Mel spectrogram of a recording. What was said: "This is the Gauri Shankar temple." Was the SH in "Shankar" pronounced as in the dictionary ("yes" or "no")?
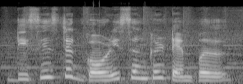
no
